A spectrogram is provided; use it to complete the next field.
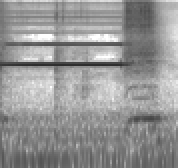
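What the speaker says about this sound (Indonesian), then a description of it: "jika tempat sampah terbuka, maka secara bersamaan buzzer dan LED biru akan menyala sebagai penanda tempat sampah telah terbuka" A piezo buzzer on a homemade automatic trash bin sounds as the lid opens, a loud steady high-pitched tone holding about a second before cutting off, followed by a short rattling clunk of the lid.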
